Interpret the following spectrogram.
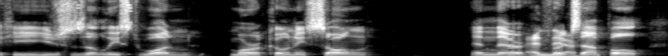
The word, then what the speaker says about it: Morricone: I apologize if I don't pronounce this properly, but it's Ennio Morricone or Morricone. Morricone.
